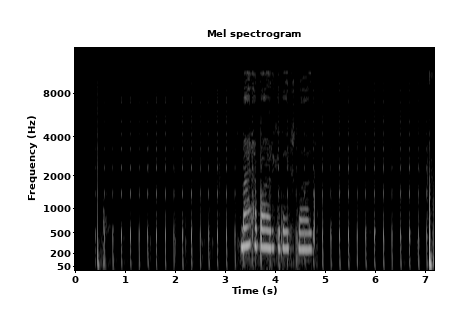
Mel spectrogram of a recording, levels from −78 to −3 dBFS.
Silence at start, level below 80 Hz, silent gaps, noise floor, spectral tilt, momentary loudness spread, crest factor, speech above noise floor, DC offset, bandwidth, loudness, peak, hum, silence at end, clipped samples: 0.45 s; -52 dBFS; none; -55 dBFS; -6.5 dB/octave; 21 LU; 30 dB; 21 dB; under 0.1%; 11.5 kHz; -36 LUFS; -10 dBFS; none; 0 s; under 0.1%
